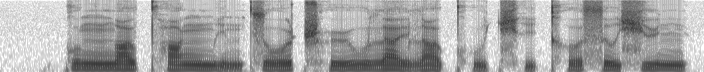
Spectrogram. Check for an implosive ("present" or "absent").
absent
